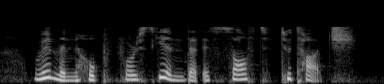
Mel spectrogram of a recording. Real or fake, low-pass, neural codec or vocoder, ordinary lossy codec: real; 7.2 kHz; none; MP3, 24 kbps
